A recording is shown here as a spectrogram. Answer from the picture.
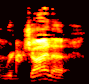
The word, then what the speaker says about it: Regina: No doubt we'll see you when I visit the series in Regina, the city that rhymes with fun.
